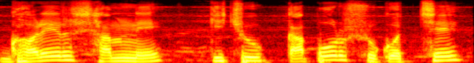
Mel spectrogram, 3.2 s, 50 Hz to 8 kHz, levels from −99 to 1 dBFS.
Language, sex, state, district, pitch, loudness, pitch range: Bengali, male, West Bengal, Cooch Behar, 160 Hz, -14 LUFS, 140-190 Hz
